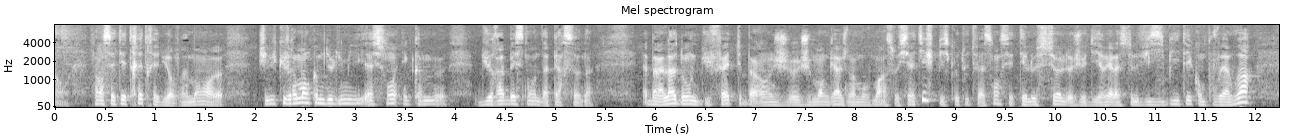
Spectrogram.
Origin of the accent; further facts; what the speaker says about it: Maubeuge, Hauts-de-France, France; born there; mes parents donc, sont nés donc, en Algérie, en tous les cas pour mon père et ma mère, il n'y a aucun doute là-dessus. Moi en revanche, je suis né donc, en France, à Maubeuge, dans le nord de la France.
